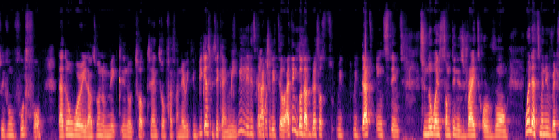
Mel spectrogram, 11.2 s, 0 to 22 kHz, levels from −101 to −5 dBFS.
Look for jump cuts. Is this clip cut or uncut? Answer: cut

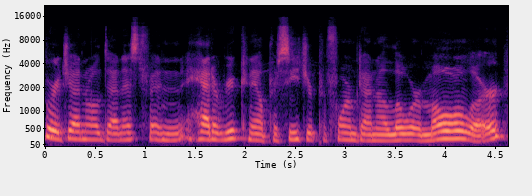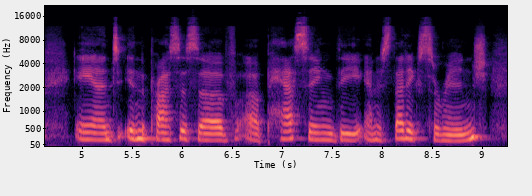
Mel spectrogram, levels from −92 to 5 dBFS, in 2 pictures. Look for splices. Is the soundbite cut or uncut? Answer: uncut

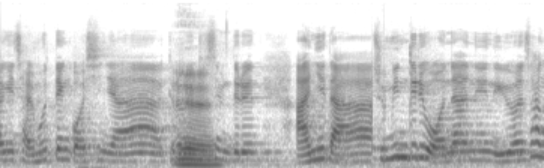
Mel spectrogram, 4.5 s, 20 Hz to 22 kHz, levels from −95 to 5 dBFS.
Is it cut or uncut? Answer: cut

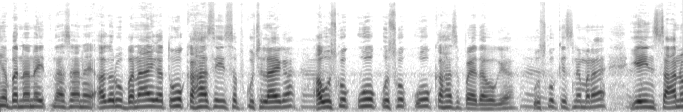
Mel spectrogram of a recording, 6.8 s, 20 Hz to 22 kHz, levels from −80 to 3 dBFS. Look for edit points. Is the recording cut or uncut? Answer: uncut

